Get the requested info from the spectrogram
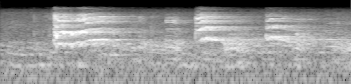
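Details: Young yellow Labrador Retriever, aged two months, lets out three drawn-out tonal yelps, whiny and slightly falling, each lasting about half a second, amid a person urging it in Portuguese to give its paw.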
